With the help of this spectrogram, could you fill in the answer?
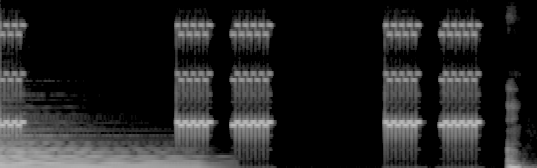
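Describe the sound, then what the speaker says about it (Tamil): A telephone rings indoors in a Tamil family drama scene: four loud, evenly spaced electronic ringing bursts with short silent gaps, following a sustained tone at the start and ending in a brief clatter. "வந்தனாதா ஃபோன்"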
